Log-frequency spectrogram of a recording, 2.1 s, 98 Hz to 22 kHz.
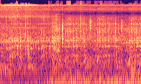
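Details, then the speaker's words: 1988 Sony SLV-353 VHS video recorder on the bench: faint fast ticking rattle over a low rumble while the capstan rotates; abnormal noise traced to the capstan drive. "It's definitely a noise with the capstan as it's rotating."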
